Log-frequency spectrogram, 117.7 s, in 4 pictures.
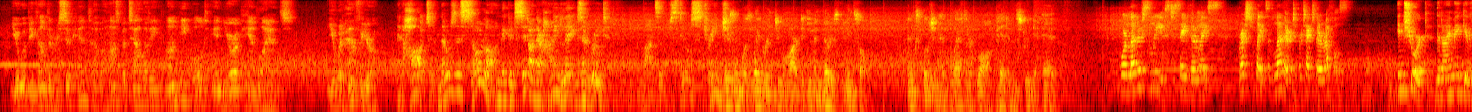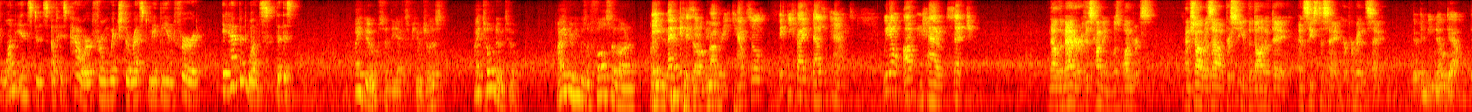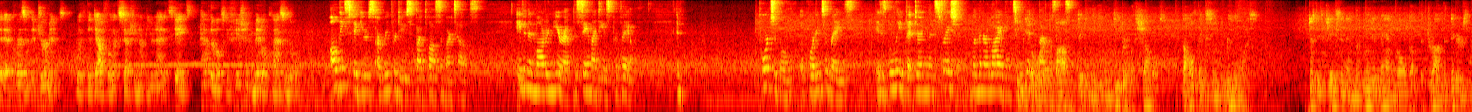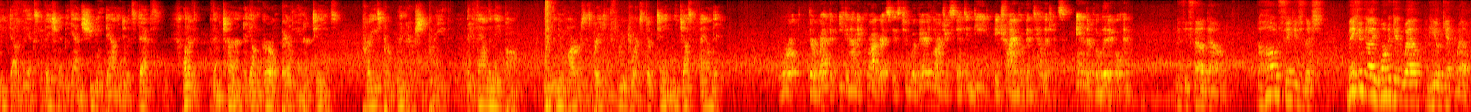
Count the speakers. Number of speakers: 10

